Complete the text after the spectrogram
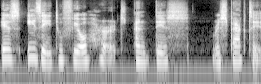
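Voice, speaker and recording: Recorded very cleanly with a silent background, a woman talks at a medium pitch. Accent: non-native. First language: not English. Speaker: podcast host, PhD student. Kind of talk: self-help podcast monologue.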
